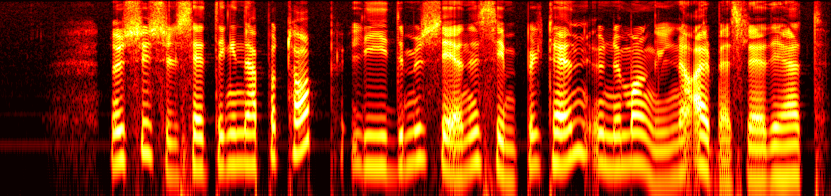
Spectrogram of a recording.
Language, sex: Norwegian, female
